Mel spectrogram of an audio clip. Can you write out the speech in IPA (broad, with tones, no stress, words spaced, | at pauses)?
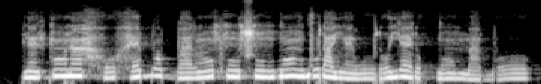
ɾɛ̃˨kɔ̃˧ɾã˧ ho˨hɛ˨˦ bɔ˦˨ba˨ lɔ̃˨˦fũ˧sũ˧ɡ͡bɔ̃˦ ɡu˦ɾa˧jɛ̃˨wu˨ ɾo˨˦ jɛ˦˨ɾo˧ɡ͡bɔ̃˨ ma˨bo˨˦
